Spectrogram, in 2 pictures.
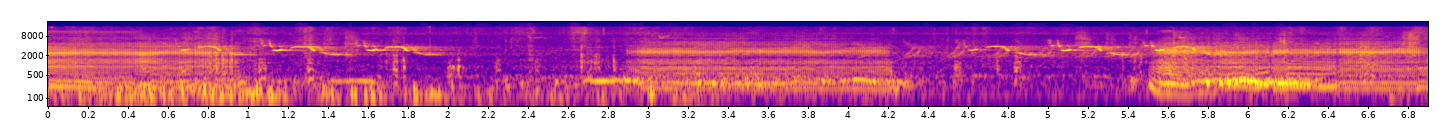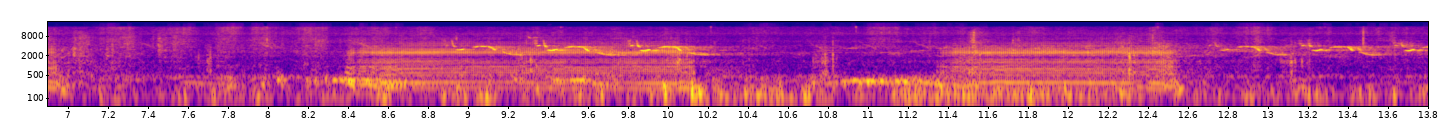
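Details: A goat snoring while asleep in a field on the first day of spring. Long, voiced, groaning breaths come in a slow rhythm about every three to four seconds, with small birds chirping now and then.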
